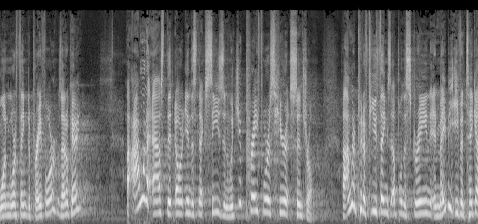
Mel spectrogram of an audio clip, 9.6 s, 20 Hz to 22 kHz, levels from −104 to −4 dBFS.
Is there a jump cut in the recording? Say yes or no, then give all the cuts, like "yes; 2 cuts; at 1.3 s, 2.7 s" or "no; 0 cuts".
no; 0 cuts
